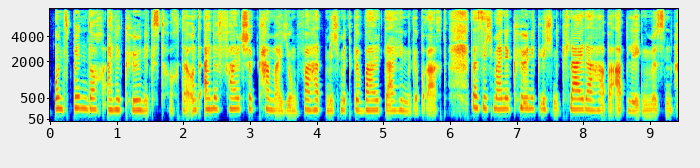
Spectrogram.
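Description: A woman reading the lament of a young princess forced to work as a goose girl, in a higher, plaintive voice. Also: gravelly, dry recording, studio quality.

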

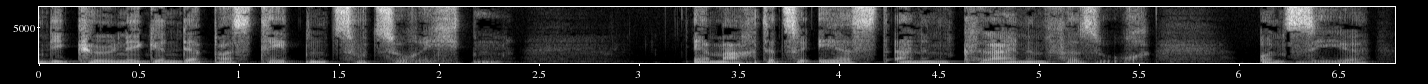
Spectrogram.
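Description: Brief: male fairy-tale narrator, husky, lively, dry close sound. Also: on the low side, no room sound. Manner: expressive, animated narration. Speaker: storyteller.

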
